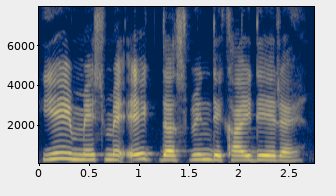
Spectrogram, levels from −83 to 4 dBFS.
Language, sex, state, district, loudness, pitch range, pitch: Hindi, female, Arunachal Pradesh, Lower Dibang Valley, -13 LUFS, 230-255 Hz, 245 Hz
